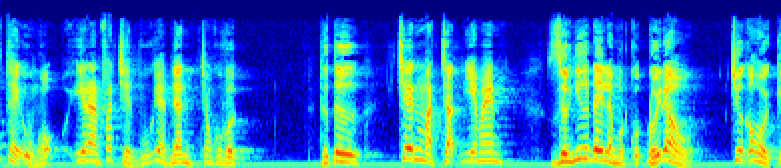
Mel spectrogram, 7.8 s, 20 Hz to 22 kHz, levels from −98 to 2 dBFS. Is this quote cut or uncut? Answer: uncut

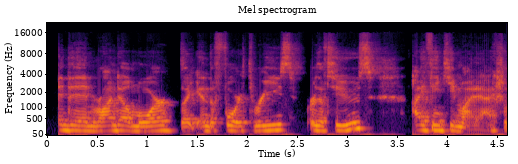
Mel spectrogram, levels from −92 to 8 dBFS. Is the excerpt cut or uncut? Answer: cut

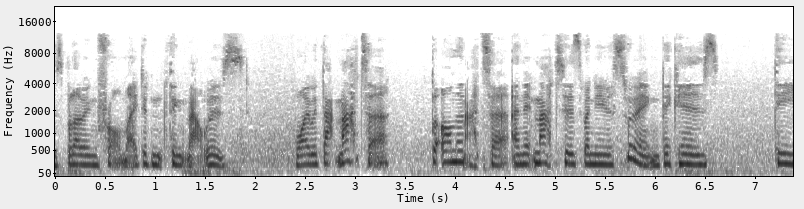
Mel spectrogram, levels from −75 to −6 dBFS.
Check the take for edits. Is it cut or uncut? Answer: cut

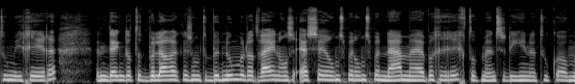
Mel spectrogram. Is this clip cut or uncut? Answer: cut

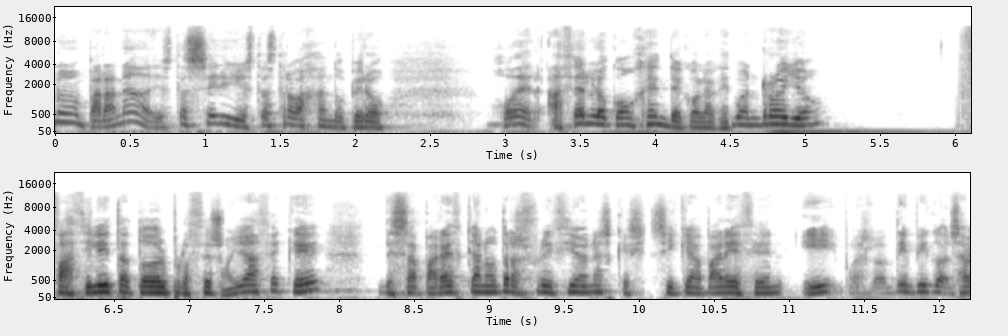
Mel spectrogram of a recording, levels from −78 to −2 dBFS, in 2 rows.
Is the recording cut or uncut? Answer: cut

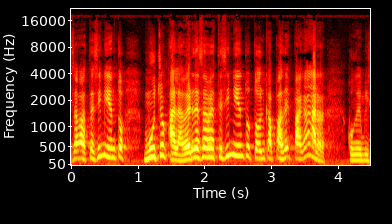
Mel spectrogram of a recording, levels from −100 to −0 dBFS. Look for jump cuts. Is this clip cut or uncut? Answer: cut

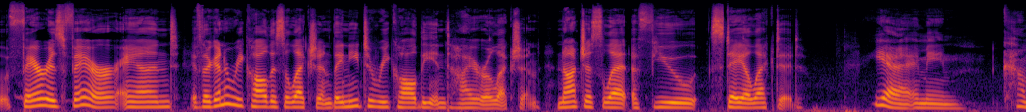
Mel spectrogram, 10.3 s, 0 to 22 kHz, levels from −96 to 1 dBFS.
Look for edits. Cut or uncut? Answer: cut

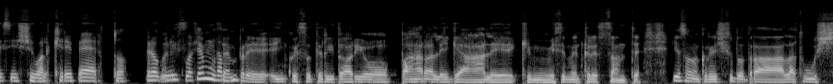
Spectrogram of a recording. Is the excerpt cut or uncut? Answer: cut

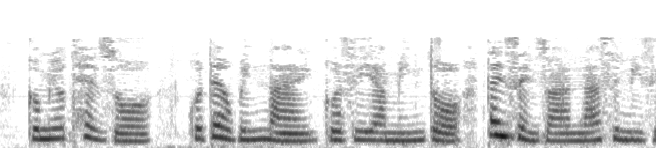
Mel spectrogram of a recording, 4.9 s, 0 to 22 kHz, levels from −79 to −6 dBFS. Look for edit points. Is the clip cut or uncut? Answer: cut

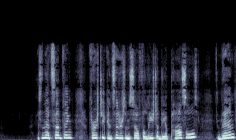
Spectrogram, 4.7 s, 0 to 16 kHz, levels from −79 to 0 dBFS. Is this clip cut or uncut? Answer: uncut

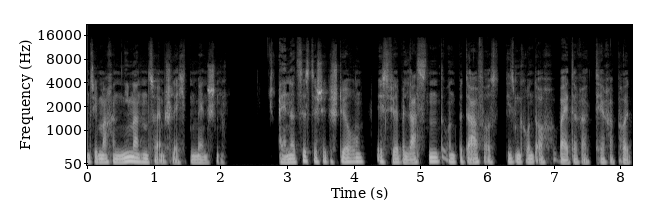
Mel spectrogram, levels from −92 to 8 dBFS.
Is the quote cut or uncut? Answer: cut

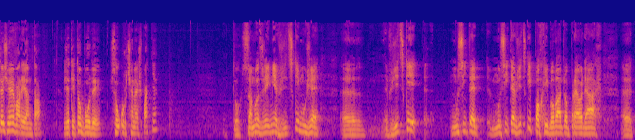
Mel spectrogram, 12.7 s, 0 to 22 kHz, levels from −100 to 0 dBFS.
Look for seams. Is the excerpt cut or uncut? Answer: uncut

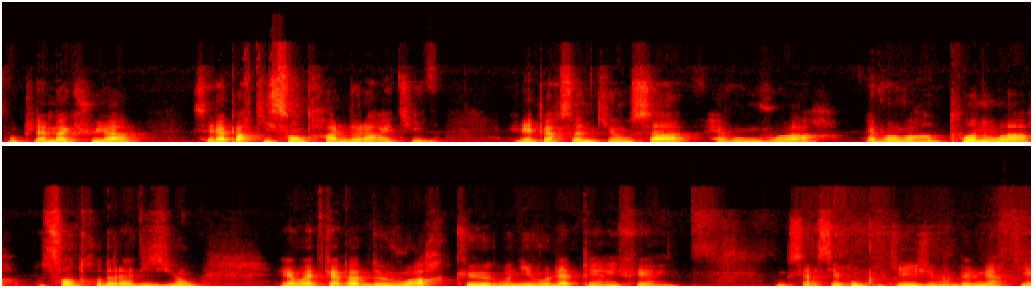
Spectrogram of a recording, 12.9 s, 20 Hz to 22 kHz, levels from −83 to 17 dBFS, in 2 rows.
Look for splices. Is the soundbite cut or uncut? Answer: uncut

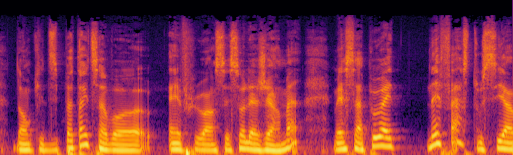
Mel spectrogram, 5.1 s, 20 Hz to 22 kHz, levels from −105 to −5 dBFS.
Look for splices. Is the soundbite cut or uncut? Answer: uncut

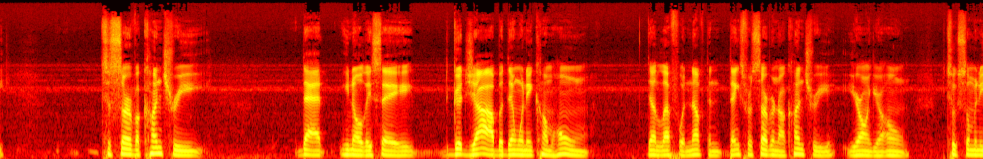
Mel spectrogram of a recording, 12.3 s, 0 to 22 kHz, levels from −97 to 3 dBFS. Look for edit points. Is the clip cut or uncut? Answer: uncut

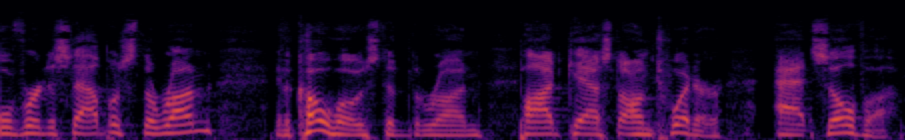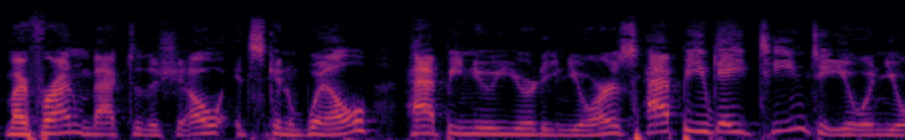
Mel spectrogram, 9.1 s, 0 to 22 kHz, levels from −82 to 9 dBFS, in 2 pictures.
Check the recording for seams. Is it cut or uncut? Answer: cut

